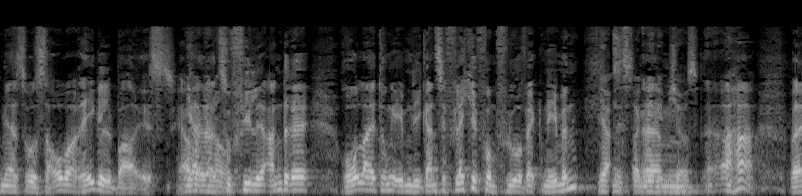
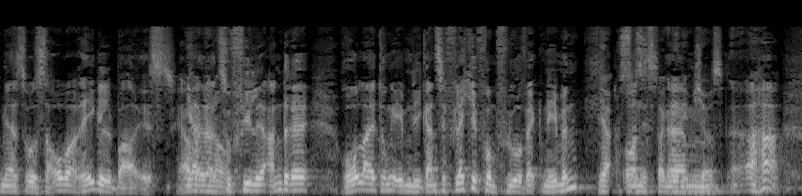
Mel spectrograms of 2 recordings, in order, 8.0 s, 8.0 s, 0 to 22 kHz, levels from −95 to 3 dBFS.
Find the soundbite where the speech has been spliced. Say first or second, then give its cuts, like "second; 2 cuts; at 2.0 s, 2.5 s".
first; 1 cut; at 6.1 s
